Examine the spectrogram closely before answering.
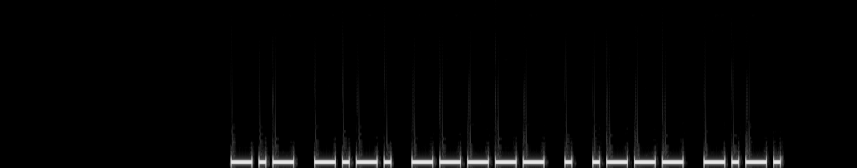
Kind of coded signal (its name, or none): Morse code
